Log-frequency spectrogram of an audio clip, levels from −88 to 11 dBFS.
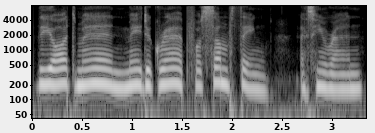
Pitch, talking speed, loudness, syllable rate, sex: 190 Hz, 200 wpm, -16 LUFS, 4.4 syllables/s, female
